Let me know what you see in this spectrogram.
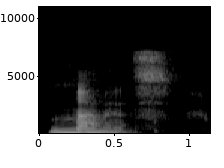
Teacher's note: that first word is pronounced Mamets, with the emphasis on the first syllable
